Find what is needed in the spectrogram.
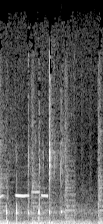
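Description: A small metal spoon tapping lightly on the hard chocolate-coated shell of a pani puri, about four quick ticks a second that thin out after the first second, breaking a hole in the top of the shell. Quiet background music with steady tones plays under it.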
